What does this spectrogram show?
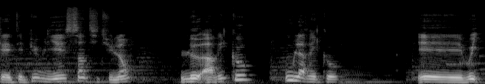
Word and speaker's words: haricot: nous dit je cite le h de haricot est aspiré c'est à dire qu'il interdit la liaison impose que ce mois soit prononcée 10 juin de celui qui le précède au singulier comme au pluriel on écrit et dit le haricot non la ricoh un beau haricots non un bel haricots fin de citation ce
